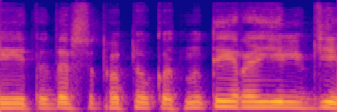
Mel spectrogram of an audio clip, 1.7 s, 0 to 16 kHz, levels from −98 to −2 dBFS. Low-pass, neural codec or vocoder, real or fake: 14.4 kHz; codec, 32 kHz, 1.9 kbps, SNAC; fake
